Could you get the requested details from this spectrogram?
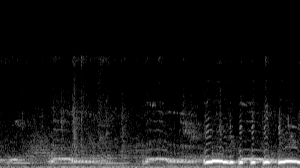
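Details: Zebra dove, a local and Bangkok-line crossbreed from a bird farm in Bekasi, West Java, Indonesia, used as a lure bird: soft mid-pitched coos, then a loud close phrase of rapid wavering, bubbling notes with a fainter dove cooing behind.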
